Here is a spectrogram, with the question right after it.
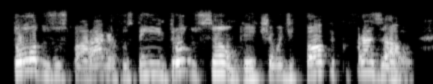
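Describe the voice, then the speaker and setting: A man speaks in a high voice with an animated tone. His intonation is lively. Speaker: Portuguese teacher for exam prep. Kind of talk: lecture.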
